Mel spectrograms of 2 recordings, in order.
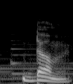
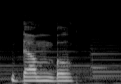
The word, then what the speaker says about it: dumb: हैं, इसको हम बोलते हैं कॉम, बॉम, थम, डम, ना कि कॉम्ब, बॉम्ब, थम्ब, डम्ब।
